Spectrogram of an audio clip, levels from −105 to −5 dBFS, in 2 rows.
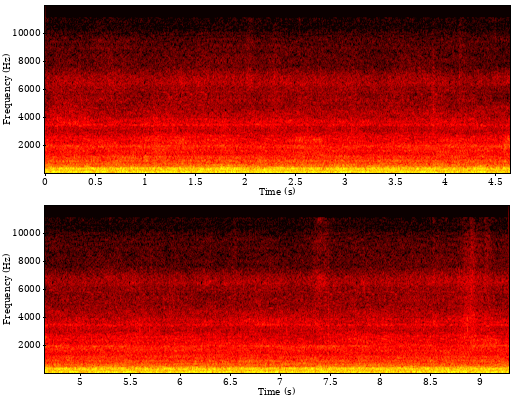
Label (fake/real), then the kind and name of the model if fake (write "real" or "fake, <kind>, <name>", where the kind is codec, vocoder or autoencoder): fake, codec, SNAC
